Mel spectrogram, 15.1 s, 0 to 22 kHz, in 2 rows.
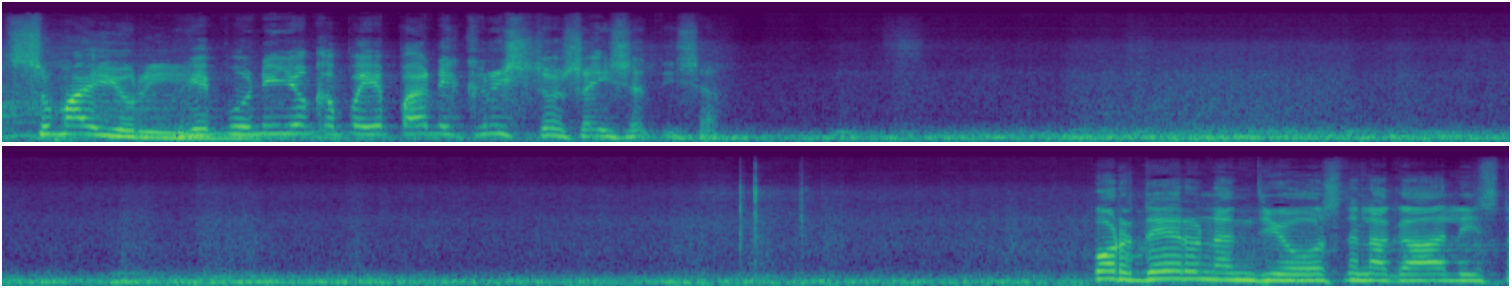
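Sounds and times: low church room rumble: 0.0 - 15.0.

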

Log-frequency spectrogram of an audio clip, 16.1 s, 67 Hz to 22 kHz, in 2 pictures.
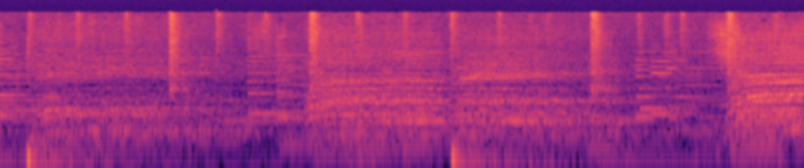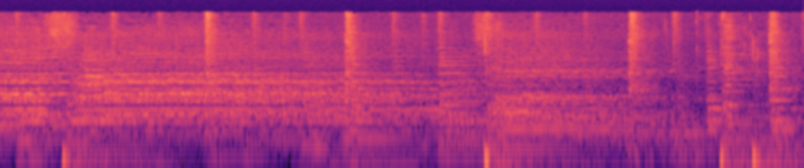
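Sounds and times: gospel choir singing: 0.0 - 16.0.

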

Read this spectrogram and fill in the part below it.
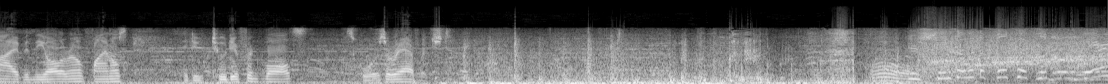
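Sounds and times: arena crowd roar: 8.0 - 11.0.

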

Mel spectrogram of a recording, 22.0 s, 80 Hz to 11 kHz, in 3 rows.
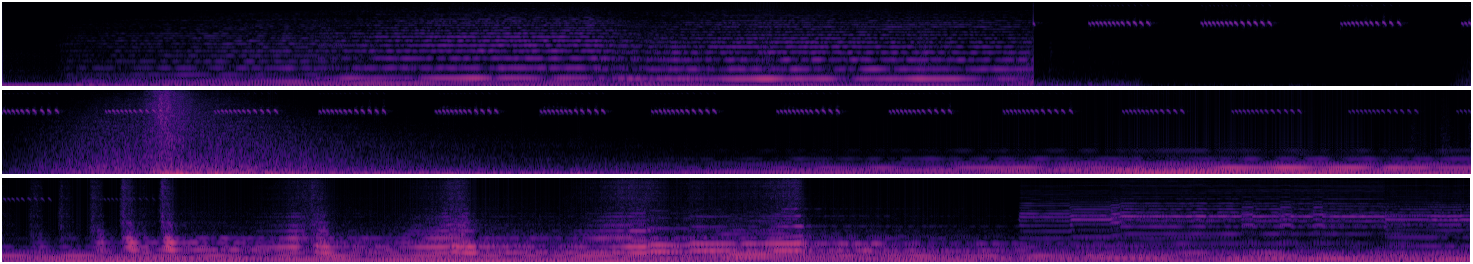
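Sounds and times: cricket chirping: 5.2 - 15.0
whoosh: 7.6 - 10.8.

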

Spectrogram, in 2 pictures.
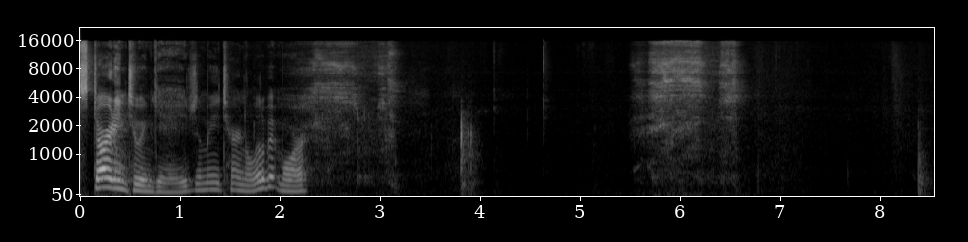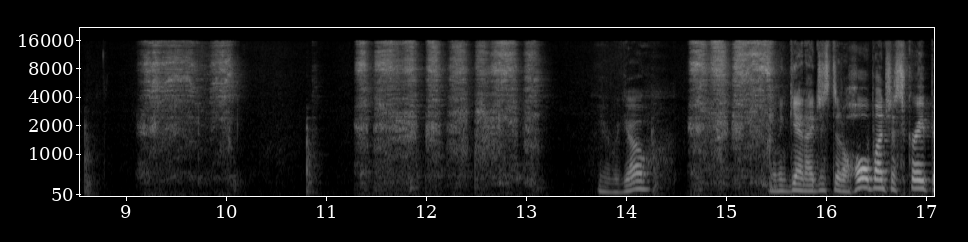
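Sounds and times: scraper rasping across wood: 2.2 - 3.3, 5.6 - 6.7, 9.1 - 10.2, 11.3 - 13.2, 14.6 - 15.6.

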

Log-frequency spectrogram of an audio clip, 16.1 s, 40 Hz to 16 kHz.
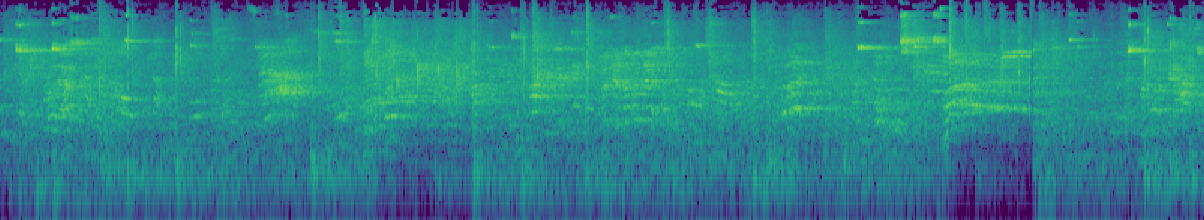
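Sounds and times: shoes squeaking: 0.0 - 3.0.

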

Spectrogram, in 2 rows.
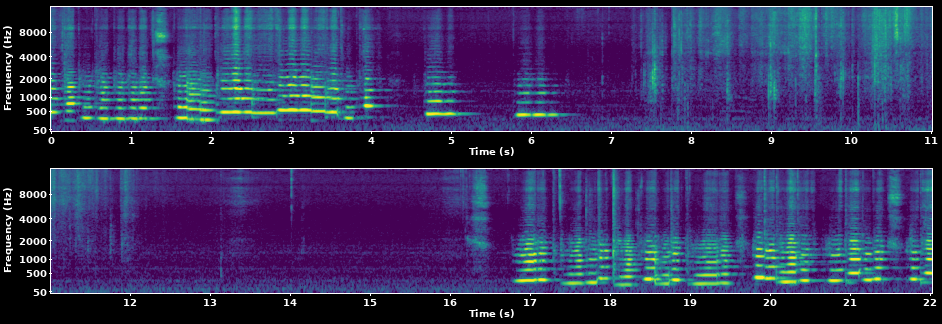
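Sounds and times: alto flute playing: 0.0 - 6.6, 16.8 - 22.0
faint clicks and handling noise: 6.7 - 12.3.

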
